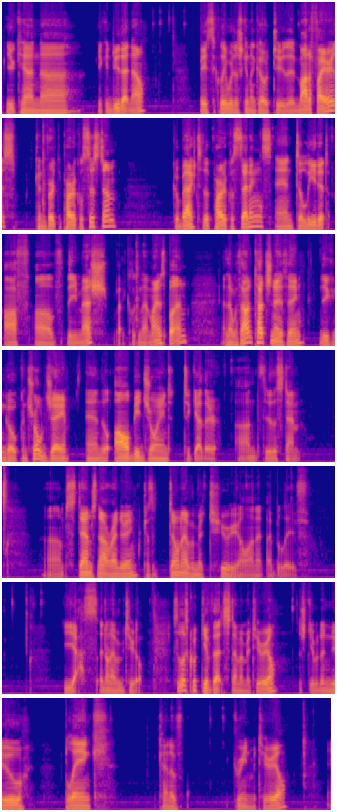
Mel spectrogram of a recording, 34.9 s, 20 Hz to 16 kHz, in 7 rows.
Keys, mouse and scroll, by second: 0.0 click, 1.5 click, 8.0-11.8 drag, 12.0-14.6 drag, 14.6 middle click, 15.6 ctrl+j, 20.0 middle click, 34.5 Tab.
